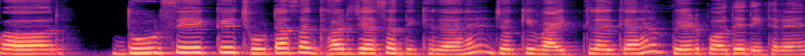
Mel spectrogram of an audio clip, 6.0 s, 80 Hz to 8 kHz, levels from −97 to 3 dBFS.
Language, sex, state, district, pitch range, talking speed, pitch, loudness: Hindi, female, Uttarakhand, Tehri Garhwal, 220-250 Hz, 220 wpm, 230 Hz, -16 LUFS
